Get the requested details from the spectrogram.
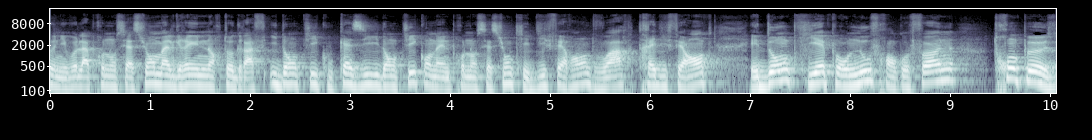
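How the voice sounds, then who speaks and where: A man's voice: on the high side, a little mellow. Talkative male English teacher. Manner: patient, repeats and drills English words slowly; chatty asides, self-corrections. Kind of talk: French-language English lesson at a board.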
